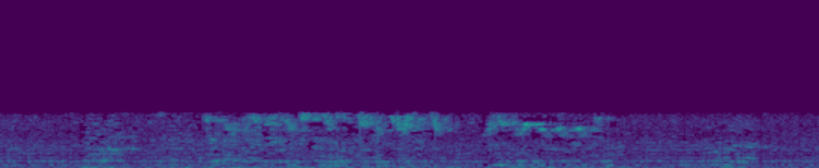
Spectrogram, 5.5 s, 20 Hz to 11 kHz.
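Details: Reproductive swarm of honey bees moving into a bait hive (swarm trap) at Painted Peacock Manor on 04/07/21: a dense droning hum with layered harmonics that swells and fades in pulses, with thin higher whines of individual bees passing close.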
